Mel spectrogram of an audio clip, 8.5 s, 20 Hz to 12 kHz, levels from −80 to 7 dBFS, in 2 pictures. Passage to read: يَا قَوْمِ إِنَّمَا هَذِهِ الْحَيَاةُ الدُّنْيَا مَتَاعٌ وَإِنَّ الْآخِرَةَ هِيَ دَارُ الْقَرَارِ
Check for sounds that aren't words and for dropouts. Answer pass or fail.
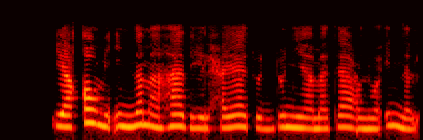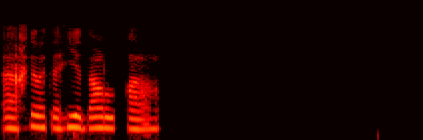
pass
